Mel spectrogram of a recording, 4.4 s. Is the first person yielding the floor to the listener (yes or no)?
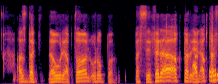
yes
